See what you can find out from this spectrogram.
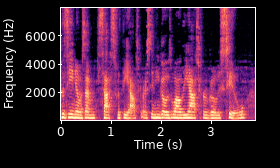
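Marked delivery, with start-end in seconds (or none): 2.2-3.7 real mean, angry, jabbing tone. Retelling what he said on the phone: retelling a mean, angry remark. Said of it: "he was real mean and angry".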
